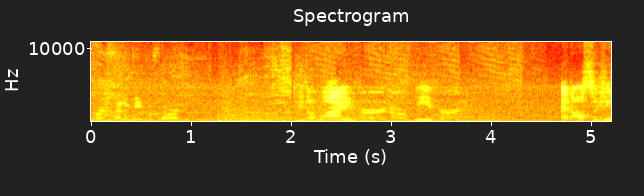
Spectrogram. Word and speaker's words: wyvern: Anyway, as Uncle said, it is pronounced wyvern.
